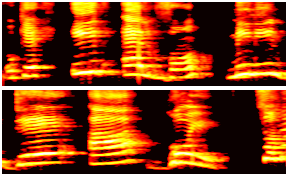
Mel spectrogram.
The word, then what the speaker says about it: vont: Please, it's vont. It's not vont. We don't pronounce the T, okay? Ils, elles vont, meaning they are going.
